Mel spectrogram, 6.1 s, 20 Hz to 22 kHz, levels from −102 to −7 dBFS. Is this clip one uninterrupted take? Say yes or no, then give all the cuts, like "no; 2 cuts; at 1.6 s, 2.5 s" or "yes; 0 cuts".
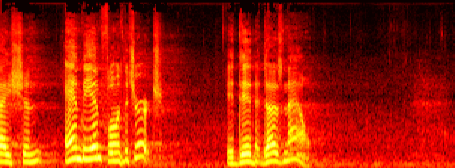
no; 2 cuts; at 1.6 s, 3.4 s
